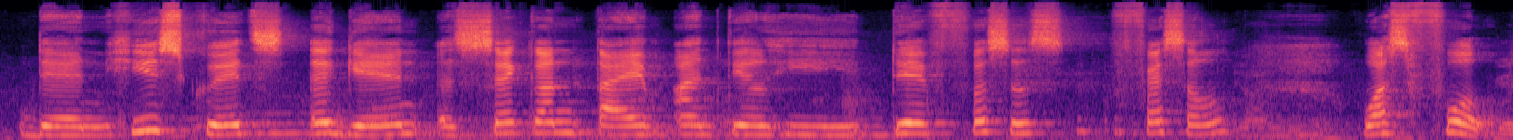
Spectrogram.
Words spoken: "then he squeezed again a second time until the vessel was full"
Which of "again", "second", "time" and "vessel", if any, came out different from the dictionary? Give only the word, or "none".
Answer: vessel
